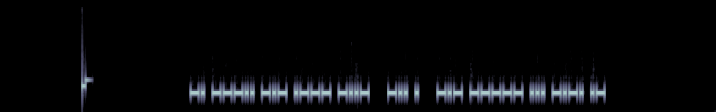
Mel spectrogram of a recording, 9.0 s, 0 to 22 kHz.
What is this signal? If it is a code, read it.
Morse code, heard as a keyed tone, about 36 wpm, 700 Hz. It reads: N8KJX DE K0SCA
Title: USA Callsign DE Callsign - 5 Characters - 35wpm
